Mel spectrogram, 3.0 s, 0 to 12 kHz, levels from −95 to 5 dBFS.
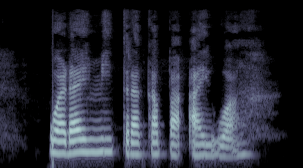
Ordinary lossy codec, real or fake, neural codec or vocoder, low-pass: MP3, 64 kbps; fake; vocoder, 22.05 kHz, 80 mel bands, WaveNeXt; 9.9 kHz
